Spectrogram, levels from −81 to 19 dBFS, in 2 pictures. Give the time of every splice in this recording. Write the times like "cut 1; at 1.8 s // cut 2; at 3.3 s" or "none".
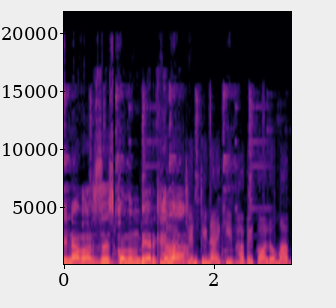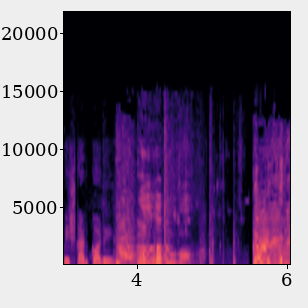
cut 1; at 1.6 s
